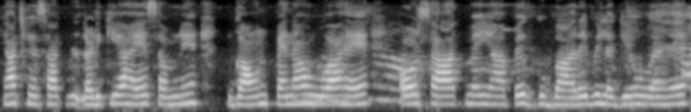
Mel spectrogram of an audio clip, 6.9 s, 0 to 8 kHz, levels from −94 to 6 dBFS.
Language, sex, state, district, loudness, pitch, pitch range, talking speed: Hindi, male, Rajasthan, Jaipur, -16 LUFS, 225 Hz, 215-235 Hz, 175 wpm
